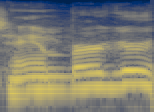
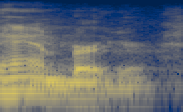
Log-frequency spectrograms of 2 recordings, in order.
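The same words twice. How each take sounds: First: Hamburger? said as a prompting question, rising at the end; tutor models the word. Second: Hamburger. said lower and softer with a falling close; student repeats the word. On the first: Shown as a demonstration. Tutor coaching his immigrant student: a rising, prompting Hamburger?. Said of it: "Just say these three words". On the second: Retold or imitated. Nervous immigrant repeating after his tutor: low, soft, falling Hamburger. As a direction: repeat Hamburger. quietly, settling down at the end. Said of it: "He said".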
